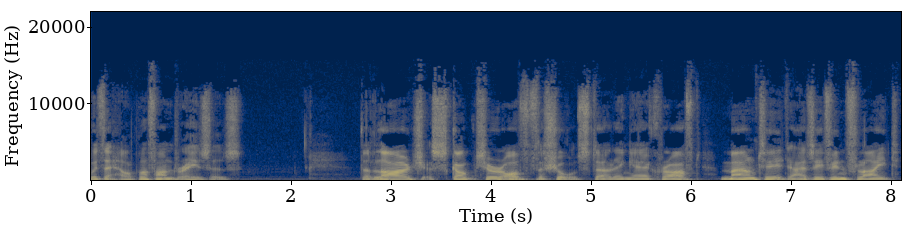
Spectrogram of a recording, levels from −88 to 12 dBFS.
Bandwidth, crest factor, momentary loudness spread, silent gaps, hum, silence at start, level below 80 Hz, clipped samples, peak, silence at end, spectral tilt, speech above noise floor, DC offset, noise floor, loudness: 16 kHz; 18 dB; 8 LU; none; none; 0 s; -54 dBFS; under 0.1%; -6 dBFS; 0.05 s; -4 dB/octave; 37 dB; under 0.1%; -61 dBFS; -23 LUFS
